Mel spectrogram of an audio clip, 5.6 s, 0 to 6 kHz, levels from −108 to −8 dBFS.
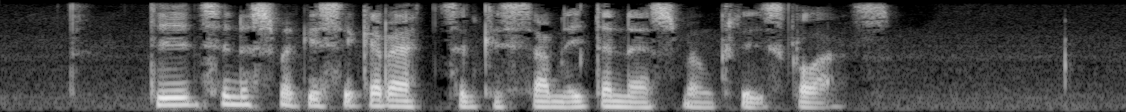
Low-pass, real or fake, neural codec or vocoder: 5.4 kHz; real; none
